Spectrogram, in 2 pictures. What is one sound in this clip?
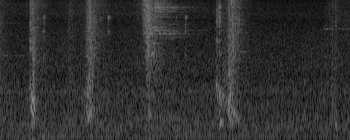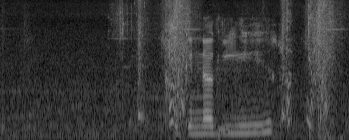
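A sword swishes through the air in quick swings.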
